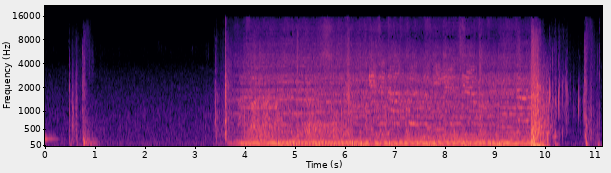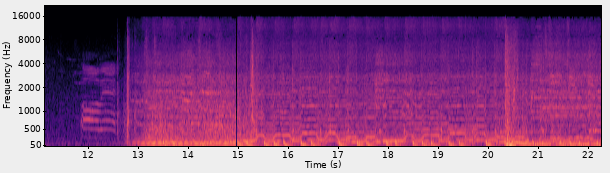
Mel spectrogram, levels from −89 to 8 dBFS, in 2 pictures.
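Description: Two blocks of digital silence interrupt the audio: a 5.8 ms dropout at 13.97 s, heard as a tick, and a 23 ms hole from 14.96 to 14.98 s. The output is cut abruptly to zero, from buffers not filled in time or invalid calculations, fitting 256- and 1024-sample blocks.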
